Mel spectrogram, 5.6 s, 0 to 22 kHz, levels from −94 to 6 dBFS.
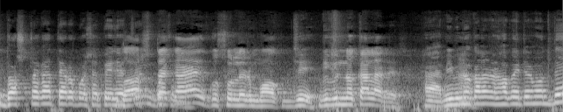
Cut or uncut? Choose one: uncut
